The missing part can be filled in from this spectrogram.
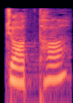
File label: "choatha", Punjabi; ਚੌਥਾ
